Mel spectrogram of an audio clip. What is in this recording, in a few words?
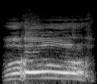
"woah ho", Voice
